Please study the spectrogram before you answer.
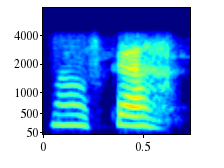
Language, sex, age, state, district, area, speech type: Odia, female, 45-60, Odisha, Sambalpur, rural, conversation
